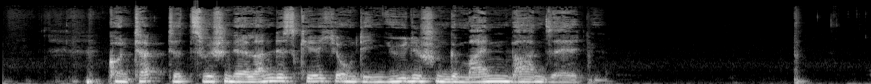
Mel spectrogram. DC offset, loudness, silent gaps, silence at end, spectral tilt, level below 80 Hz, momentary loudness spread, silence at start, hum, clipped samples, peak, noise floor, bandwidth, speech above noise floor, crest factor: under 0.1%; -12 LUFS; none; 0.65 s; -5 dB/octave; -40 dBFS; 18 LU; 0.05 s; none; under 0.1%; 0 dBFS; -57 dBFS; 16.5 kHz; 46 dB; 14 dB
